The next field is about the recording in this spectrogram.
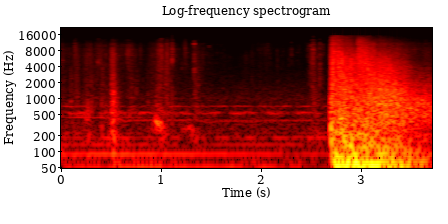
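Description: A rifle shot: a single loud, sharp blast bursts out of a quiet background and rings on for about a second.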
